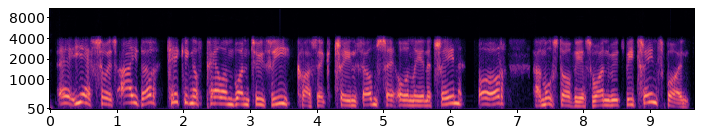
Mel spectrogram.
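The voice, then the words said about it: Scottish accent. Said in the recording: “I can hear the Scottish accent”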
